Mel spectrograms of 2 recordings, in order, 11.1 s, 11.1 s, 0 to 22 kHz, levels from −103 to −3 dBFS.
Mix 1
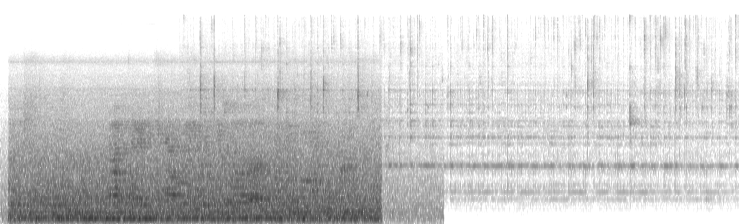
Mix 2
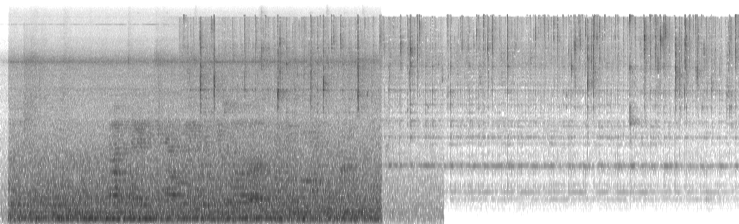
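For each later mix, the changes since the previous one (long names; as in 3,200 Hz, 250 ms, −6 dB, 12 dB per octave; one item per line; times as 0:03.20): master: remove high-frequency loss of the air 480 metres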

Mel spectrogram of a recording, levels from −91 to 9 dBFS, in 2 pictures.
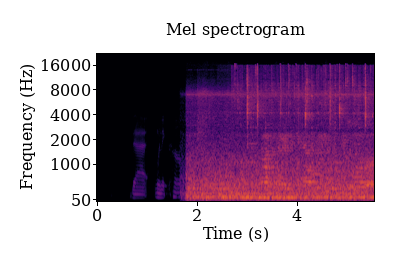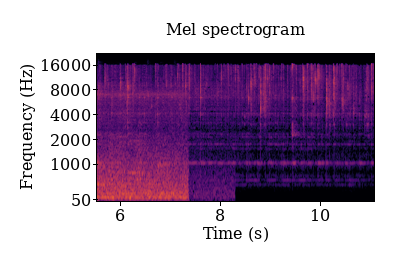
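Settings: first sound: entry +1.65 s
second sound +3.5 dB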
